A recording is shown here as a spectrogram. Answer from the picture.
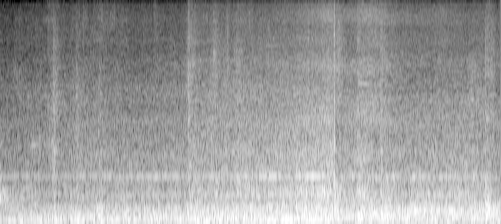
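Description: Rumble and clatter of a moving train heard from an open coach door as an oncoming Indian Railways electric locomotive passes close on the next track. The noise builds about three seconds in as the locomotive comes alongside, with a few sharp clicks and a faint steady tone underneath.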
